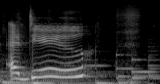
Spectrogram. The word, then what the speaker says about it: adieu: Adieu. Is that how you say it? Adieu. Sounds like adu, not gonna lie.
